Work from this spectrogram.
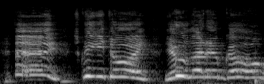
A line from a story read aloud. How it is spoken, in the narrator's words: screaming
